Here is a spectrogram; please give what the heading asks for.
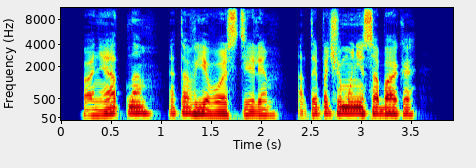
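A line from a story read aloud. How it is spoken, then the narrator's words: Tired. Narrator (Russian): Я устало потер глаза, обращаясь к Эдуарду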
